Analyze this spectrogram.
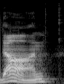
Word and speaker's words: Dan: And they find Danu and Dnepr and Dnestr and Don and all these names all over the rivers, which if you know that Dan is pronounced Don, Danube, Don, Dnipro, Dnestr, like all these rivers are just names that are basically Dan River.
